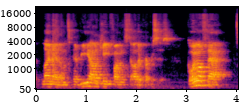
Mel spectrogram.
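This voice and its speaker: A man's voice: mid-range voice, a bit bright. A young man, a student government officer, giving a report at a meeting in a businesslike manner. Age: young adult. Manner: grateful, a little shaken, then businesslike. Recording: echoey hall, far mic, faint noise.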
